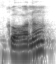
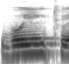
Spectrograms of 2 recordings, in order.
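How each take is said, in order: First: The words are blended into one reduced word. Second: Both words are said fully and separately.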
